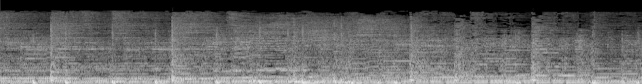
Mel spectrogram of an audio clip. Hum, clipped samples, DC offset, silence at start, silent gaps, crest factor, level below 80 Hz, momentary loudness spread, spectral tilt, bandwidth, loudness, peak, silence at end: none; under 0.1%; under 0.1%; 0 s; none; 14 dB; -20 dBFS; 3 LU; -5 dB/octave; 13.5 kHz; -14 LUFS; 0 dBFS; 0 s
